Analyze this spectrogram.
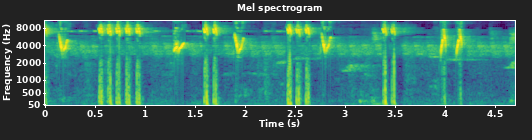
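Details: Kolibri ninja sunbird in rich lure song for silent birds. Clusters of rapid rattling clicks alternate with sharp high V-shaped chirps over a faint steady high hum.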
